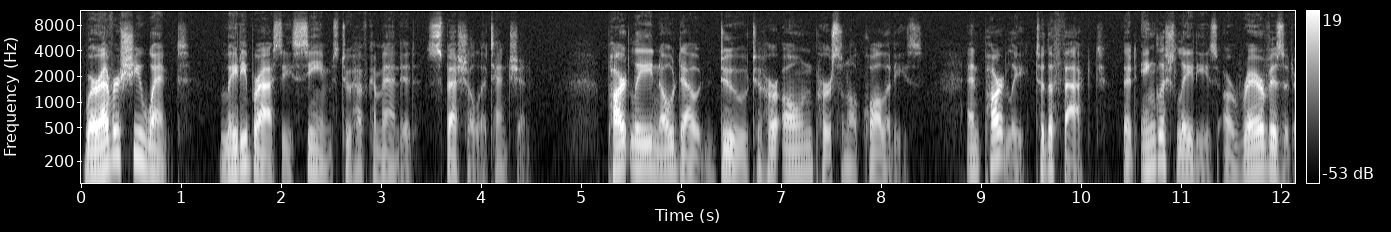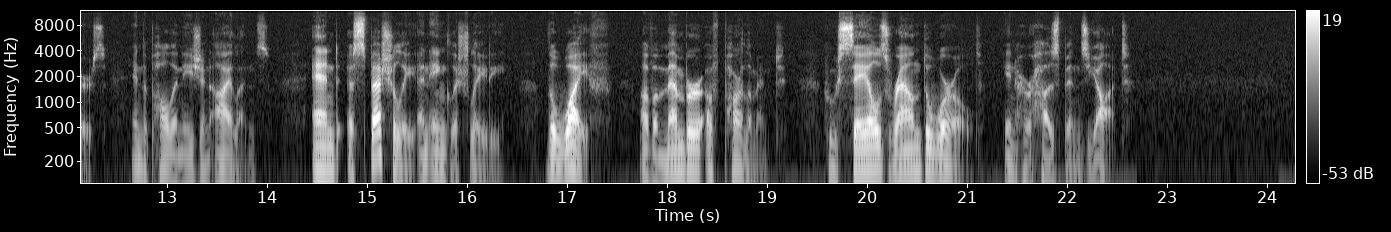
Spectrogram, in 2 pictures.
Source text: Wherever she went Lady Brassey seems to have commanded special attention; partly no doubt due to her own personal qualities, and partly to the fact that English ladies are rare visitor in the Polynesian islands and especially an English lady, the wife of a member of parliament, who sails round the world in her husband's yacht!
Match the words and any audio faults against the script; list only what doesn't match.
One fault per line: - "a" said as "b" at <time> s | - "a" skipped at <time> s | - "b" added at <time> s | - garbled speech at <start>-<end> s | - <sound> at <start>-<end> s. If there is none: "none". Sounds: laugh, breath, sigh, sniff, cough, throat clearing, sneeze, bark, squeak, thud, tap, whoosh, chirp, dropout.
- "visitor" said as "visitors" at 11.8 s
